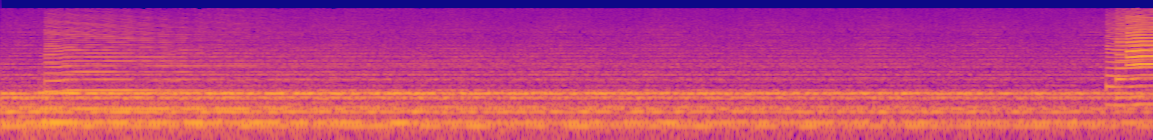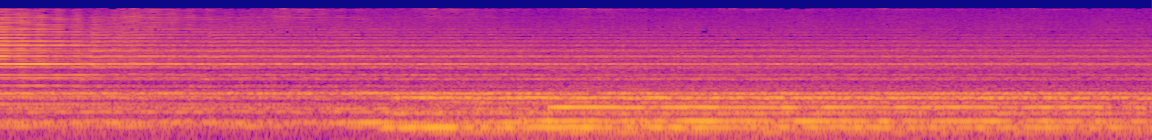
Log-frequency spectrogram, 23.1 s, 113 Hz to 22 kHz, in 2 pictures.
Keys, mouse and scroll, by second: 0.1 click, 2.1 click, 2.2 click, 3.7 click, 4.6 right click, 5.7 click, 5.9 space, 7.0 space, 7.4 space, 7.8 space, 8.7 click, 9.9 scroll up 1, 10.1 scroll down 1, 10.7 shift+a, 12.6 click, 13.8 click, 16.6 click, 17.1 click, 19.3 click, 20.0 click, 20.7 click, 21.5 KP_0, 22.1 KP_0.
